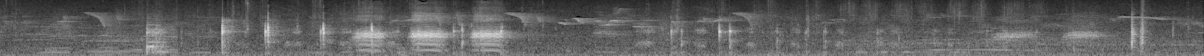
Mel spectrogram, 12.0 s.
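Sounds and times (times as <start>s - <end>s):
bird cawing: 3.6s - 5.1s, 10.0s - 11.1s.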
